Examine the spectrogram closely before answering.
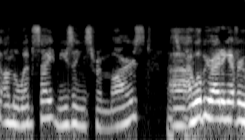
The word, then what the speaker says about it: Meagher: Now, please explain to everyone who sees your name spelled Meagher why you pronounce it Mars. Well, the short answer is I don't know. And the long answer is I really have no idea. But it's just, I don't know, it's just an Irish name, and my family is very Irish, and it's just pronounced like that.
